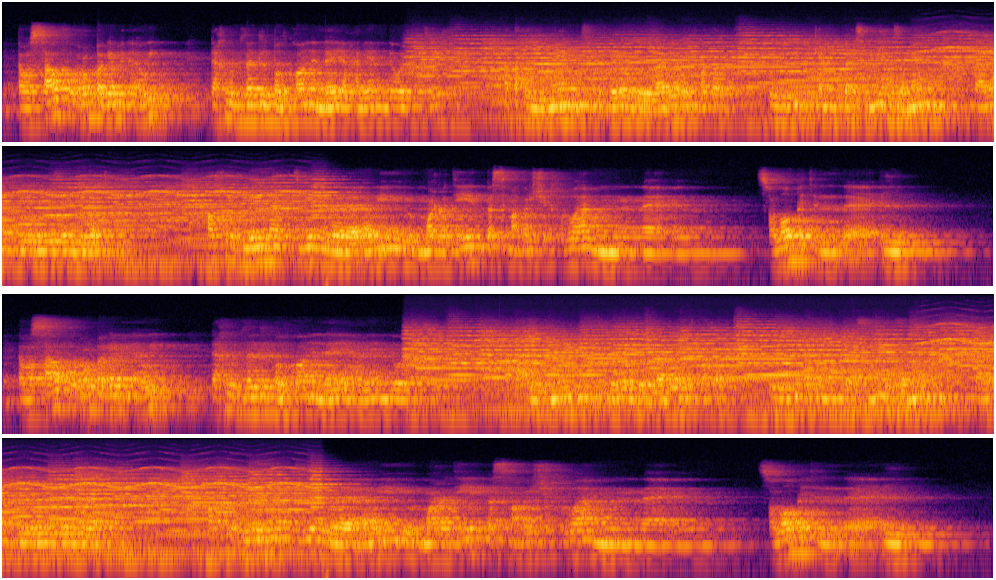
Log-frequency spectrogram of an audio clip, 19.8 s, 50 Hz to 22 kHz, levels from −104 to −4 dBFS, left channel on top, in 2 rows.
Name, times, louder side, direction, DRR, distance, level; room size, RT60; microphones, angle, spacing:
voice 1, 0.2-1.6 2.1-4.5 5.0-7.3 7.7-9.4 9.7-11.0 11.9-17.1 17.5-18.9, left 2 dB, 65° left, 2 dB, 0.5 m, -23 dB
Church bell / Car / Alarm, 4.0-13.1, right 4 dB, 70° right, 0.4 m, -24 dB
4.4 x 3.9 x 2.2 m, 1.5 s
head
